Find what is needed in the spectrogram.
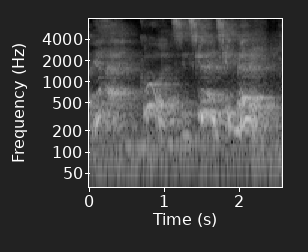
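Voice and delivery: lightly voiced, half-hearted praise; polite friends. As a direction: humor the would-be singer. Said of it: "They're like".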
